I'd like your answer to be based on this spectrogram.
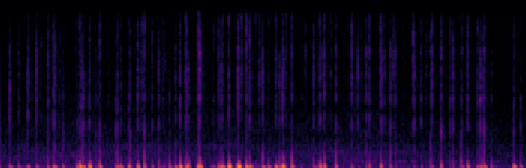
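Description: A flat, thin brown kraft cardboard sheet or envelope, about hand-width, is held up in both hands close to the microphone while fingertips and ringed nails scratch and tap its surface. The result is a rapid, uneven run of dull, low thumps and papery scratches that stop dead with no ring, with faint bright crackle above.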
